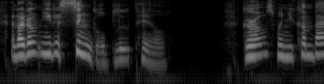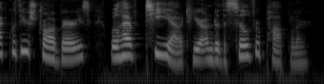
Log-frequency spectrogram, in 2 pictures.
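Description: A reader voicing a wistful gentle spinster. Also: mid-range voice, sing-song, a little fast, voice pushed up, lightly acted. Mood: delighted. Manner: wistful, sighing. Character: wistful, gentle older-ish spinster lady. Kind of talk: audiobook character reading.

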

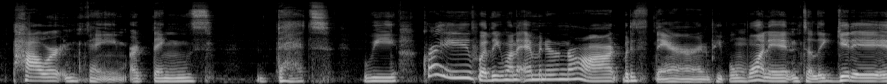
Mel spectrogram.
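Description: A woman from the New Orleans area with a local accent, reviewing a rap album in a chatty, slang-filled solo podcast. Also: on the low side. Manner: chatty and animated, frequent restarts and slang.

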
